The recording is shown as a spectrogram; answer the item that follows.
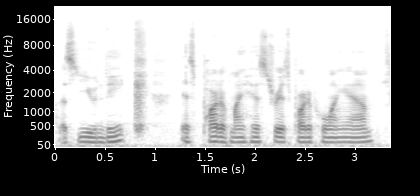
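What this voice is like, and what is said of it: Slight foreign accent in English. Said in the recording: “you can hear like a hint of something in the way I speak English”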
